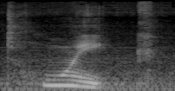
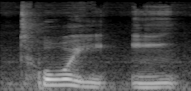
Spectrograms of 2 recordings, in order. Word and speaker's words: Toynk: but it is pronounced toink. Okay, not toy ink but toink like oink.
